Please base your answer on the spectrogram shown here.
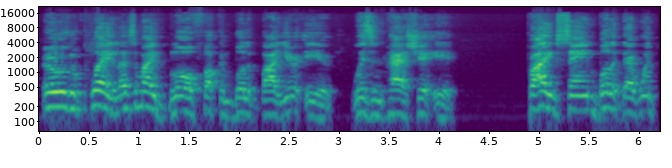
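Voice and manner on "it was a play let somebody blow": mock high voice, stress on was; mocking quote. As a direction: sneer the quote back at them. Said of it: "they still talking".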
